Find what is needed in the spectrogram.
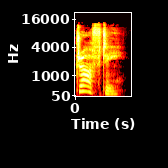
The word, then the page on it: draughty: British English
